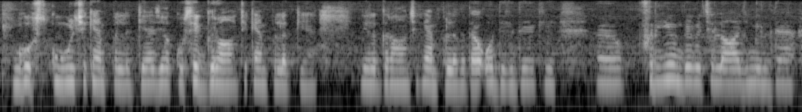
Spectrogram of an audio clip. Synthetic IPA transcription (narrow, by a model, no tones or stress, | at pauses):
ɡoskuːlt͡ʃkɛ̃ːmpəlləɡːjaːd͡ʒãːkʊseːɡɾãːt͡ʃkɛ̃ːmpləɡːjaɛː | d͡ʒeːlɡɾãːt͡ʃkɛ̃ːmpləɡd̪aːɛʔoːd̪ɪkʰd̪eːɛːkɪ | pʰɾiːɦʊ̃nd̪eːʋɪt͡ʃlaːd͡ʒmɪld̪aɛː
